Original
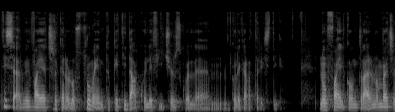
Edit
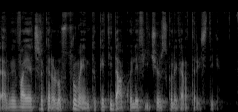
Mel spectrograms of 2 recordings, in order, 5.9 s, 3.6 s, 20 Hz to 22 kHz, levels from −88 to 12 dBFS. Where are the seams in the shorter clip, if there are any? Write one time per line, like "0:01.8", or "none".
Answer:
0:02.5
